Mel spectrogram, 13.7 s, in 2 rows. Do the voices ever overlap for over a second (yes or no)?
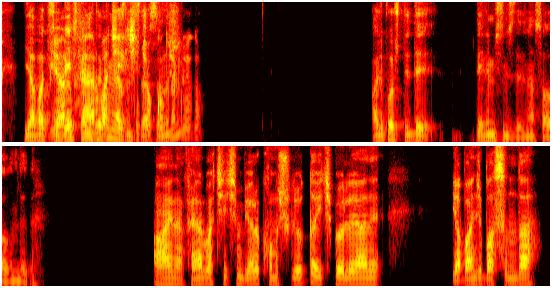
yes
